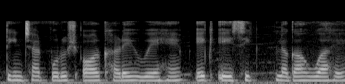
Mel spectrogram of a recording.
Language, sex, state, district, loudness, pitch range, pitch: Hindi, female, Bihar, Purnia, -22 LUFS, 180-190 Hz, 185 Hz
